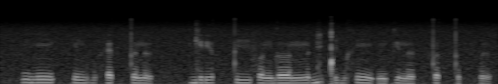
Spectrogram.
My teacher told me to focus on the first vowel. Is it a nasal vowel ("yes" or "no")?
yes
